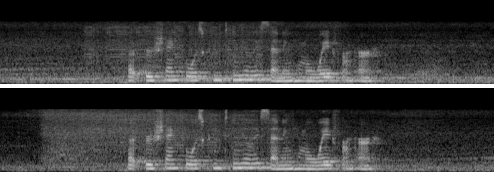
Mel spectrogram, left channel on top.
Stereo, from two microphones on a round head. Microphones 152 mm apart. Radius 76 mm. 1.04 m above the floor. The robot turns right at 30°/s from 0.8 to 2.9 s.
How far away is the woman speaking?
About 0.9 m.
